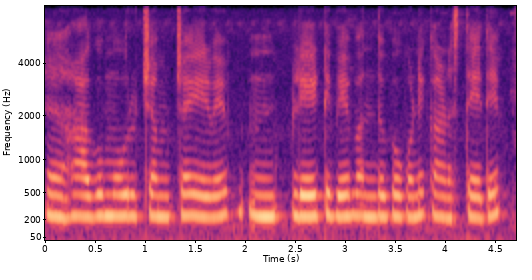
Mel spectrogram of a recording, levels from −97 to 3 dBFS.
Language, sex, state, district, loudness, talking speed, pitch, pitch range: Kannada, female, Karnataka, Bidar, -14 LUFS, 140 wpm, 235 Hz, 230-240 Hz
